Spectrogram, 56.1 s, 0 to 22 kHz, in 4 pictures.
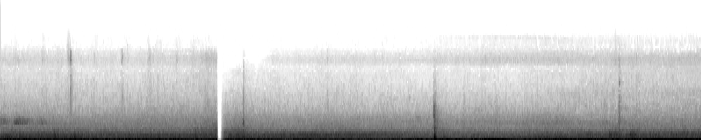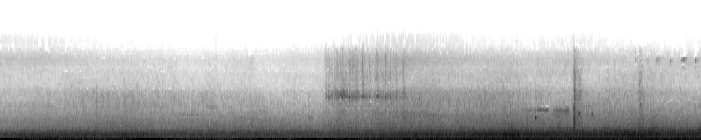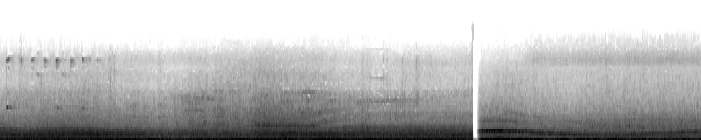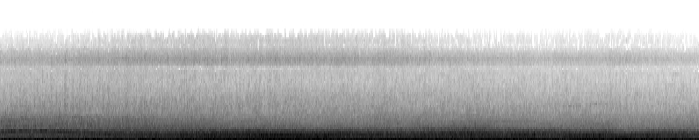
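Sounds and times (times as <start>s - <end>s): road traffic rumble: 0.0s - 56.0s
siren wailing: 37.6s - 45.7s.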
